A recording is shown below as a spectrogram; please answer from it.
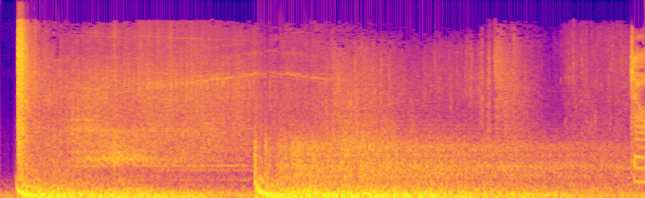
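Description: Two deep cinematic boom hits, one just after the start and another about two and a half seconds in with a falling pitch sweep, each trailing off in a long low rumble.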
